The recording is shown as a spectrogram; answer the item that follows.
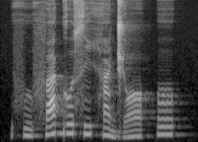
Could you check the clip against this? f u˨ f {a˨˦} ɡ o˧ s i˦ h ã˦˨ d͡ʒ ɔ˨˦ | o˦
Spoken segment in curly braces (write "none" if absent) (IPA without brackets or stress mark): a˨˦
